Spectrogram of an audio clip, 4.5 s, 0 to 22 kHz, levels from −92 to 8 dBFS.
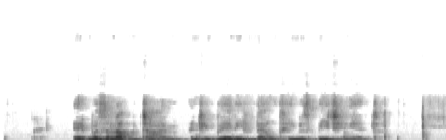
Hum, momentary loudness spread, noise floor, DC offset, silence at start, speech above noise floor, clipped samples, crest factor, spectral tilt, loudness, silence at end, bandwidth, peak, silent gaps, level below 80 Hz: none; 17 LU; -59 dBFS; under 0.1%; 0.75 s; 37 dB; under 0.1%; 20 dB; -7.5 dB/octave; -23 LUFS; 0.7 s; 7.2 kHz; -4 dBFS; none; -64 dBFS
